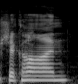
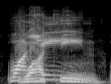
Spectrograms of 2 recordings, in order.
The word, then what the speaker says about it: Joaquin: Jacqueline Phoenix is, how do you say his name? Shaquan? – Joaquin.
